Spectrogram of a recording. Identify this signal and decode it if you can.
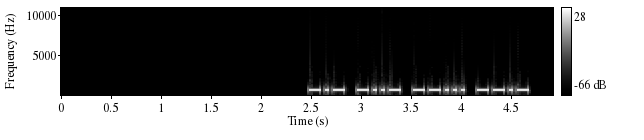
Morse code, heard as a keyed tone, about 31 wpm, 700 Hz. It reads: KX7Q
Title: USA Call Signs - 4 Characters - Repeated 3x - 30wpm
